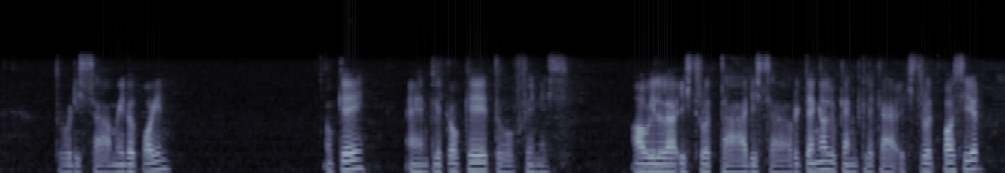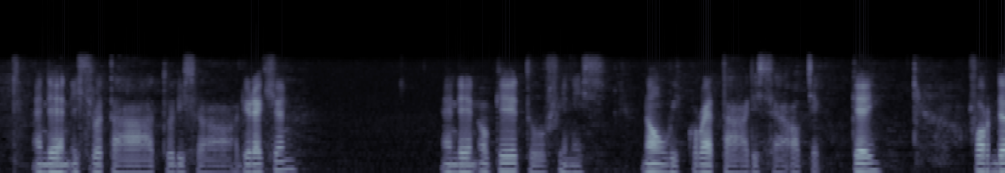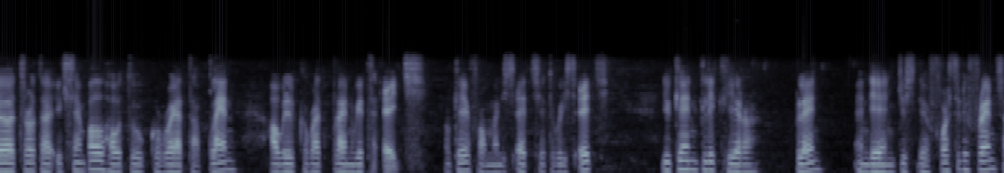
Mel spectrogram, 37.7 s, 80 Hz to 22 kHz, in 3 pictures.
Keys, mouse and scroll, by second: 0.0 click, 3.9 click, 4.8 middle click, 6.8 click, 7.7 middle click, 11.9 click, 12.6 middle click, 13.6-13.9 scroll down 1, 13.9 scroll up 1, 15.4 click, 20.3 middle click, 27.6-28.1 scroll down 1, 30.0 middle click, 36.9 click.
